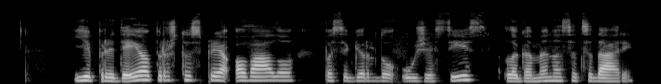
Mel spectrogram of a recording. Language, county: Lithuanian, Marijampolė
